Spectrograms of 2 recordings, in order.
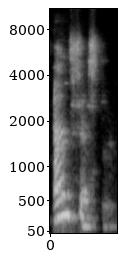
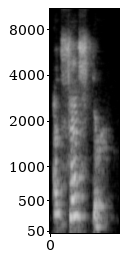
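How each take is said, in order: First: "ancestor" as AN-ces-tor; correct first-syllable stress. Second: "ancestor" as an-CES-tor; wrong stress demo. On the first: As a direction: put the AN of "ancestor" up high, then fall. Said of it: "the first syllable is accented". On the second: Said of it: "We don't say". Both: Shown as a demonstration.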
